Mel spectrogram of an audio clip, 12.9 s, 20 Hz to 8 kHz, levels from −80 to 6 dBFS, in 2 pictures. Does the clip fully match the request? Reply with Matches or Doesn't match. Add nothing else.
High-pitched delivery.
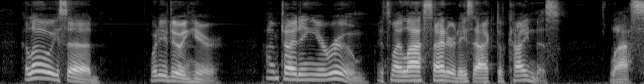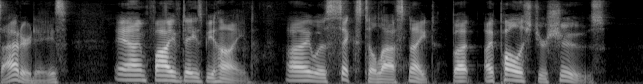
Doesn't match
